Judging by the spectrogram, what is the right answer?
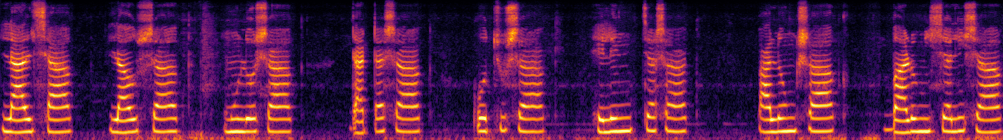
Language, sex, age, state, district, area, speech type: Bengali, female, 18-30, West Bengal, Alipurduar, rural, spontaneous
